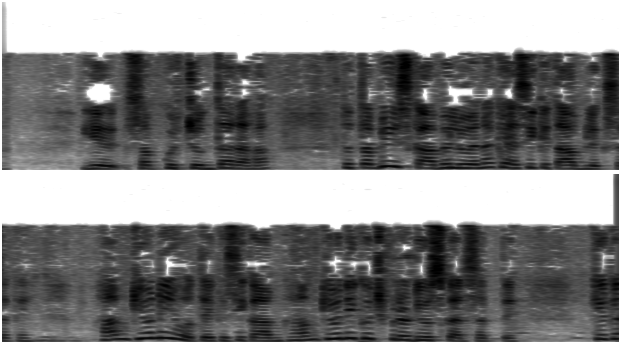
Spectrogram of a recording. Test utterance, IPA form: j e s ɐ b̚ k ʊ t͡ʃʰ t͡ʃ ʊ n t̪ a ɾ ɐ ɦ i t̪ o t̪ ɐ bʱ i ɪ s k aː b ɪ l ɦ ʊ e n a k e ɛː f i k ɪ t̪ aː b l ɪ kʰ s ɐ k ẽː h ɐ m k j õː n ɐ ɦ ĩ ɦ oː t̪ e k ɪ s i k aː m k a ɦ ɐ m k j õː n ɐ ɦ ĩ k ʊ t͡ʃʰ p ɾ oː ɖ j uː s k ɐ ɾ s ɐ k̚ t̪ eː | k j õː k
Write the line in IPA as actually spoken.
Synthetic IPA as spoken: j e s ɐ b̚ k ʊ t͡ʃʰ t͡ʃ ʊ n t̪ a ɾ ɐ ɦ a t̪ o t̪ ɐ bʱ i ɪ s k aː b ɪ l ɦ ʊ e n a k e ɛː s i k ɪ t̪ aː b l ɪ kʰ s ɐ k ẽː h ɐ m k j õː n ɐ ɦ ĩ ɦ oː t̪ e k ɪ s i k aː m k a ɦ ɐ m k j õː n ɐ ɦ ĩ k ʊ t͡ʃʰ p ɾ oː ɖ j uː s k ɐ ɾ s ɐ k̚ t̪ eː | k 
